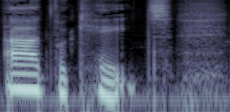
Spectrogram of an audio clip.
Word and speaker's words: advocate: Yes, and as a side note, the word advocate also has a verb form, but it would be pronounced advocate. So a person could advocate children's rights that person would be an advocate of children's rights.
